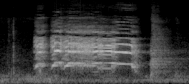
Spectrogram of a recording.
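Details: A rooster crows in the chicken pen of an old Doukhobor heritage farm in Nelson: one long, loud, harsh cock-a-doodle-doo lasting about a second and a half, ending in a brief falling tail, over low background noise.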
